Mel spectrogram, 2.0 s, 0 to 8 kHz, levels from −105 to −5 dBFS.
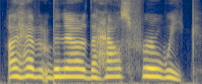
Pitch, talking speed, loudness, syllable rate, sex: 260 Hz, 295 wpm, -14 LUFS, 6.5 syllables/s, female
